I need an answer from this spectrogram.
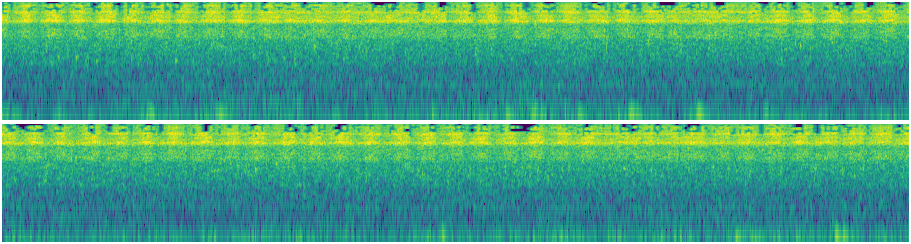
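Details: Cicadas singing in the countryside by a waterfall: a dense, steady rasping buzz high in pitch, pulsing roughly twice a second without pause, over a constant rush of running water.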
